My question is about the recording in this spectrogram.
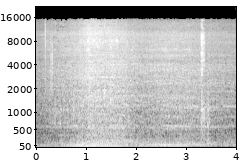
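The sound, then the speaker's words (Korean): A car drives slowly into an empty parking lot at a rest area lit by a few streetlights, its engine a steady low rumble, with a few brief crunching or hissing bursts over the drone and no voices. “차를 몰아 텅 빈 주차장 안으로 들어갔다.”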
